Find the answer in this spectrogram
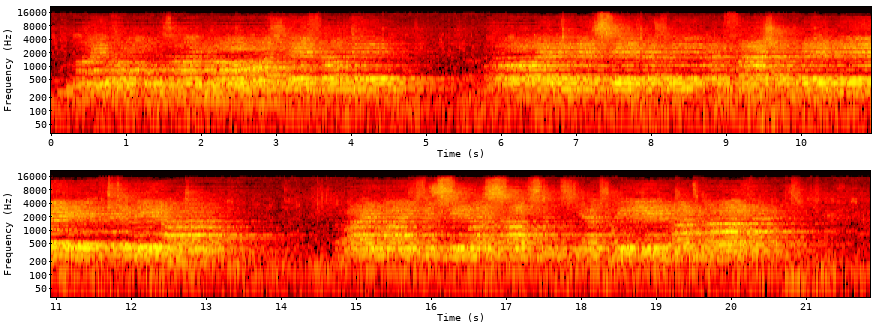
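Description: A choir singing slow, sustained phrases, with brief pauses between phrases about five seconds in and again near fifteen seconds.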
